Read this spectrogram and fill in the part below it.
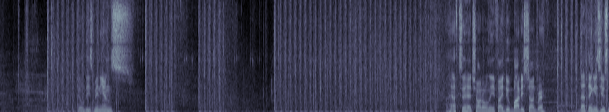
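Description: Rapid rifle gunfire rattles.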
